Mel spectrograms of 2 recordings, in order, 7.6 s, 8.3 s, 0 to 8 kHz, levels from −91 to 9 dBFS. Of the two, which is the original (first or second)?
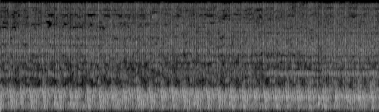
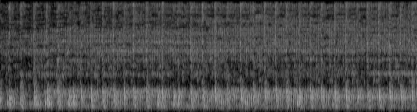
first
